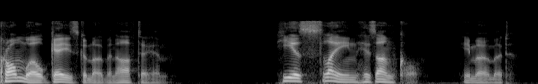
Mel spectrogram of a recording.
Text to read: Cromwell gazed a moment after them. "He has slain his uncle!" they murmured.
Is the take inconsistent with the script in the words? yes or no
yes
